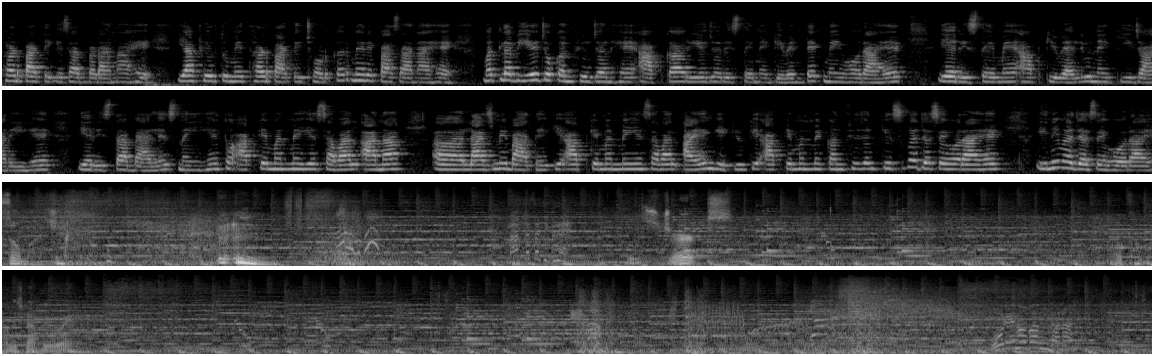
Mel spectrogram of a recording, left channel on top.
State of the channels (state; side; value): different; both; correlation 0.00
